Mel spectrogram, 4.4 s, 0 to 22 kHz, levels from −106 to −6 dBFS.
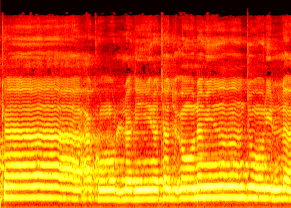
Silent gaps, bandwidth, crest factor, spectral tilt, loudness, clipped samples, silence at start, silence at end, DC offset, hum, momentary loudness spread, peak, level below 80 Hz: none; 16 kHz; 12 dB; -5.5 dB/octave; -19 LUFS; under 0.1%; 0 s; 0 s; 0.2%; none; 2 LU; -6 dBFS; -64 dBFS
